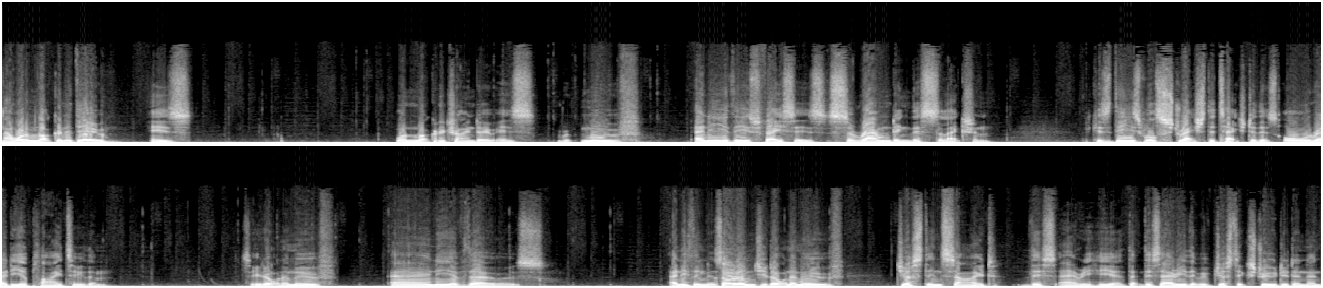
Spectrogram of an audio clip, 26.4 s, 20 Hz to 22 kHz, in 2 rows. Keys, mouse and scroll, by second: 2.6 ctrl+Tab, 4.1 middle click, 4.8 right click, 5.4 shift+right click, 5.7 shift+right click, 6.1 right click, 6.4 right click, 7.0 right click, 7.5 right click, 7.7 right click, 8.3 shift+right click, 10.8 middle click, 14.2 middle click, 15.5 shift+right click, 15.8 shift+right click, 16.1 shift+right click, 16.4 shift+right click, 16.7 shift+middle click, 17.2 shift+right click, 17.8 middle click, 18.4 shift+right click, 18.8 middle click, 19.3-19.7 scroll down 6, 19.8 middle click, 21.7-22.3 scroll up 7, 26.0 middle click.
